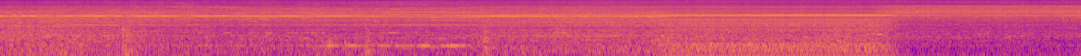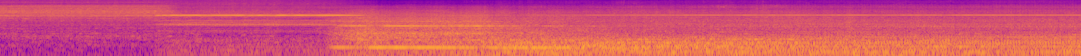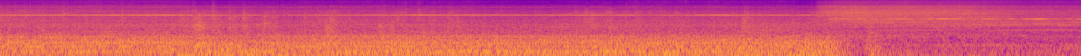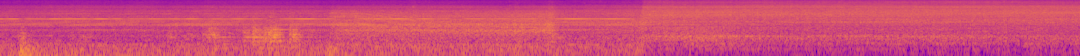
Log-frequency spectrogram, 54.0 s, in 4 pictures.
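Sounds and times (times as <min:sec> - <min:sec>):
diesel locomotive idling: 0:00.0 - 0:11.3, 0:17.2 - 0:46.9
thin high whine: 0:00.0 - 0:11.3, 0:14.6 - 0:54.0
steam hissing from locomotive: 0:00.0 - 0:29.9, 0:31.2 - 0:54.0
freight train rumbling past: 0:17.4 - 0:48.6.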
